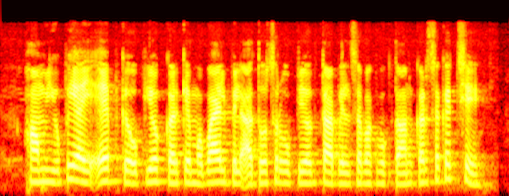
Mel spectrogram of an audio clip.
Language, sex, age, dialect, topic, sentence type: Maithili, male, 18-24, Southern/Standard, banking, statement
